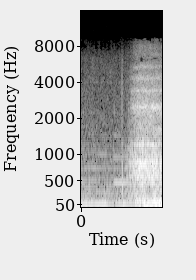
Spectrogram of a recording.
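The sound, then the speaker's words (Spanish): A deep breath drawn in during a guided relaxation exercise, a breathy hiss that swells steadily louder and stays full toward the end. “vas a dar tres respiros profundamente.”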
